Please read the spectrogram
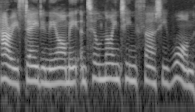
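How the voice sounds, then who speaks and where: A woman speaks in a plain, everyday voice at a medium pitch. Her pace is moderate and the background is quiet. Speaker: TV news reporter. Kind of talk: TV news report narration.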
